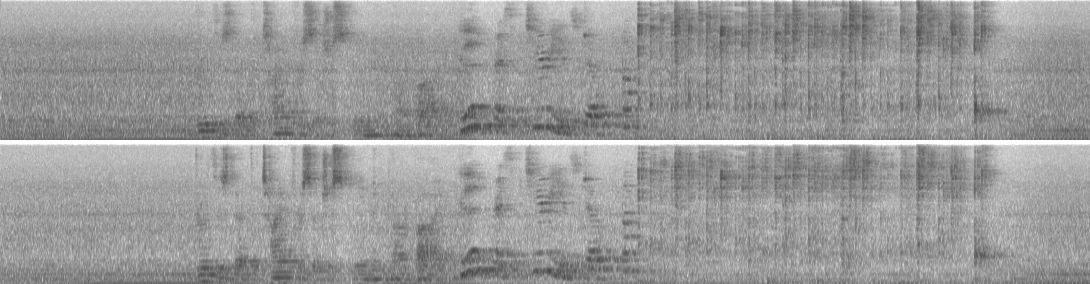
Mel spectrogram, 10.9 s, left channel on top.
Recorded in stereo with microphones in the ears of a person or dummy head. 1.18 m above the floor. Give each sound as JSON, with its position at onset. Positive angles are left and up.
{"t": 1.9, "sound": "a man speaking", "side_deg": -35, "distance_m": 3.0}
{"t": 4.5, "sound": "a woman speaking", "side_deg": -5, "distance_m": 3.0}
{"t": 6.4, "sound": "typing on a keyboard", "side_deg": 30, "distance_m": 1.3}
